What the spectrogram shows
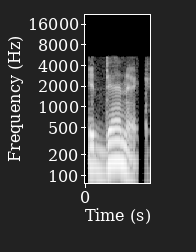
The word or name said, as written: Edenic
